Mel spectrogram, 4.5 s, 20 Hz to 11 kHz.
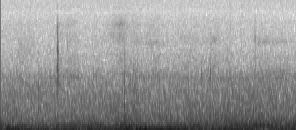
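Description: In-cabin sound of a Renault Clio IV's 1.5 dCi four-cylinder turbodiesel pulling the car along at low town speed: a steady low engine drone with road rumble, and a single click about a second in.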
